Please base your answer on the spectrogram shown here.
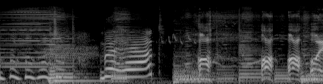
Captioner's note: laughing; giggling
